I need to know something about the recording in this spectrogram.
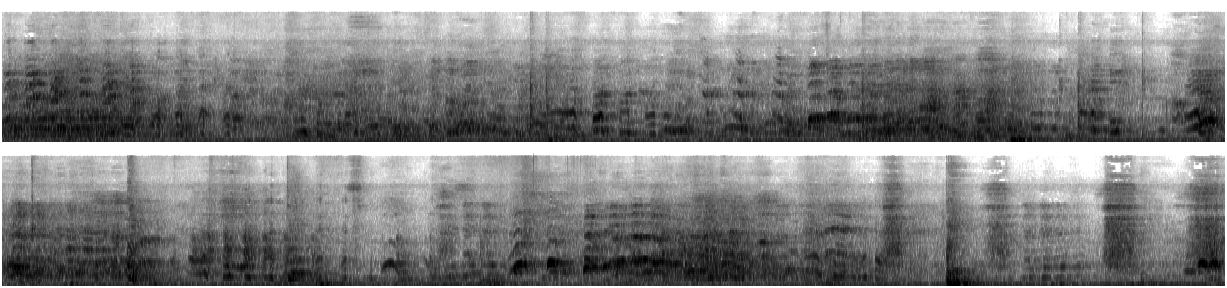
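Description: A cast of actors sings together on a stage, heard from the audience in a large hall.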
